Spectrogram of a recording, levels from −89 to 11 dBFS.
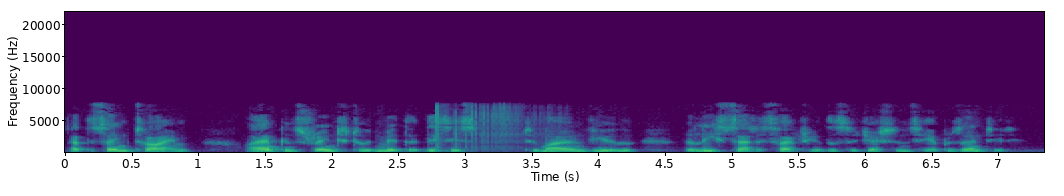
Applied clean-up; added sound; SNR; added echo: none; Coin (dropping); 17 dB; none.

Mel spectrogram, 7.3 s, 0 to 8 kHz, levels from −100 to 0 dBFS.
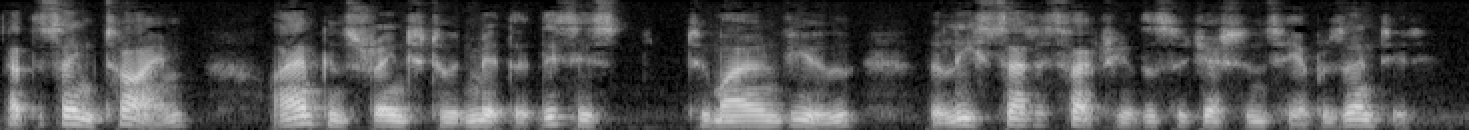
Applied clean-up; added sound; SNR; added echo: none; none; none; none.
